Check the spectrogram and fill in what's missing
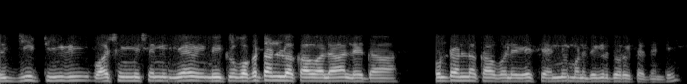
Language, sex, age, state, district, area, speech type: Telugu, male, 18-30, Andhra Pradesh, Sri Balaji, urban, conversation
